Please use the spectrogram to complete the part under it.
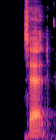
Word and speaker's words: said: Said. A gente tem algo muito específico, muito importante, que é a pronúncia. Não é, é say, presente, e o passado e particípio não é said, é said. Said.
